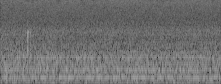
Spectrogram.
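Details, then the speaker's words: EcoFlow Delta Pro power station cooling fan inside a stealth Dodge Caravan camper overnight: soft steady hum at one pitch over distant traffic, no rattle or wobble; fan runs quietly and normally. "You can hear the fan on it. It was nice and quiet. Nice and quiet overnight."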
